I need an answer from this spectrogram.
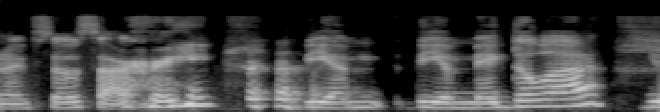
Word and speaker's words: amygdala: Um, first, let's talk about what's actually happening happening neurologically your I always mispronounce this word and I'm so sorry. The the amygdala.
